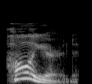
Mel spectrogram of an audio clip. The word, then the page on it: halyard: British English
